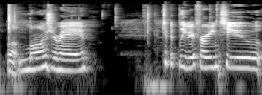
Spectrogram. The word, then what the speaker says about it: lingerie: And notice how I'm pronouncing that word, because I know it is spelt completely different from the pronunciation. But lingerie, typically referring to, like, you know, underwear, basically women's underwear, right?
